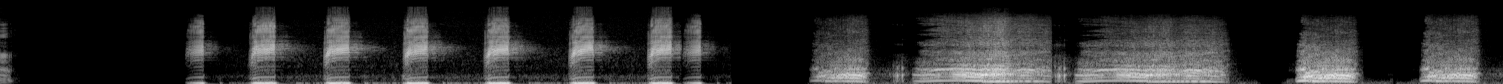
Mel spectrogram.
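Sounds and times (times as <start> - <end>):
duck quacking: 1.9 - 7.2.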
